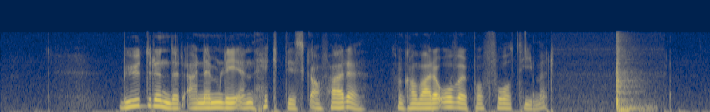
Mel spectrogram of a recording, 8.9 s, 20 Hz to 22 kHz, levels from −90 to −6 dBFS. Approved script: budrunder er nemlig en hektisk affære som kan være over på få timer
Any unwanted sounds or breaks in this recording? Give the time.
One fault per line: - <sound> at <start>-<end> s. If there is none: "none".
- thud at 7.7-8.2 s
